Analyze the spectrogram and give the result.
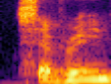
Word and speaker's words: Severin: Severin, am I pronouncing your name correctly? – Yeah, it's Severin. – Severin, sorry.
